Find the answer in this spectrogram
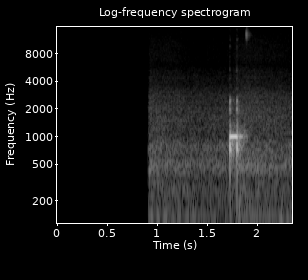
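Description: Dead silence for about the first second, then faint room tone with one very short beep-like blip near the end.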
